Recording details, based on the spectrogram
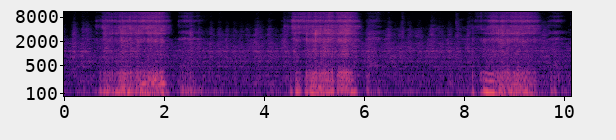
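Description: Three quiet, rumbling snores with breathy, hissing air on each breath, at about six breaths a minute; soft sleep snoring.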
